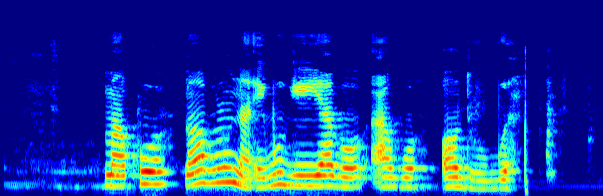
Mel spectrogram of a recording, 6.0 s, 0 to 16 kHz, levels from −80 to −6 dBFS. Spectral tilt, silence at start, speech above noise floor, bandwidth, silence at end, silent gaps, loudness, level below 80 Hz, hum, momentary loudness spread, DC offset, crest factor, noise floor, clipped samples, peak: -6.5 dB/octave; 1.05 s; 36 dB; 8.6 kHz; 0.5 s; none; -24 LUFS; -70 dBFS; none; 10 LU; under 0.1%; 16 dB; -59 dBFS; under 0.1%; -8 dBFS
